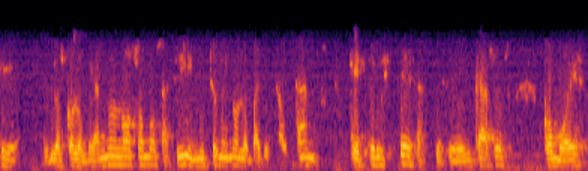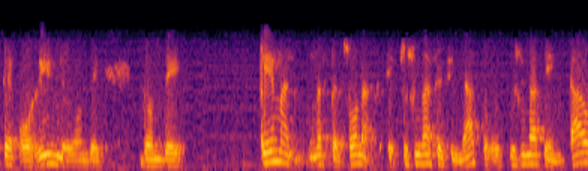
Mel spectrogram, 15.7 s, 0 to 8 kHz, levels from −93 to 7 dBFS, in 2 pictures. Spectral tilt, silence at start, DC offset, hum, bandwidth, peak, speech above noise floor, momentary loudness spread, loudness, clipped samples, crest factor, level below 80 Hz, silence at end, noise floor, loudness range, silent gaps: -12.5 dB/octave; 0 s; under 0.1%; none; 4.5 kHz; 0 dBFS; 33 dB; 9 LU; -15 LUFS; under 0.1%; 14 dB; -50 dBFS; 0 s; -47 dBFS; 2 LU; none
